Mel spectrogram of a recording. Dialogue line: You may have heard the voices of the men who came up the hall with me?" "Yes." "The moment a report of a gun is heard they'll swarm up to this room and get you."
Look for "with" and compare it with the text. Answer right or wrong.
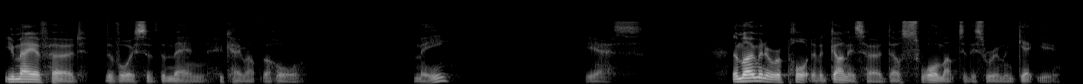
wrong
